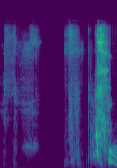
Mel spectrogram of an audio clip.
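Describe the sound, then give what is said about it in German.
A few quick, breathy gasping inhales build up, followed by a pause and then one loud, explosive sneeze, ending with a short voiced tail. “Entschuldigung, Moment, ich glaube, ich muss niesen.”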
